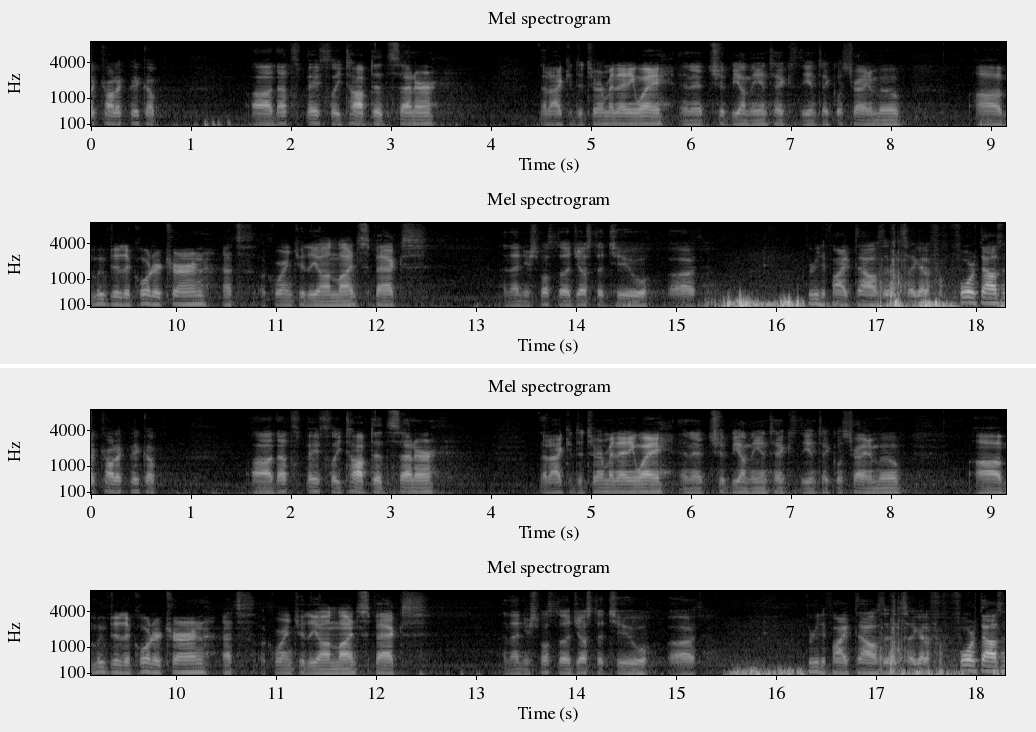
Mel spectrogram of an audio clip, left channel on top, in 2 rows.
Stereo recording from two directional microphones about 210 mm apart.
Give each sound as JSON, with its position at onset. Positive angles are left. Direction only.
{"t": 0.0, "sound": "speech", "side_deg": -10}
{"t": 1.6, "sound": "speech", "side_deg": -10}
{"t": 4.4, "sound": "speech", "side_deg": -15}
{"t": 16.3, "sound": "speech", "side_deg": -10}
